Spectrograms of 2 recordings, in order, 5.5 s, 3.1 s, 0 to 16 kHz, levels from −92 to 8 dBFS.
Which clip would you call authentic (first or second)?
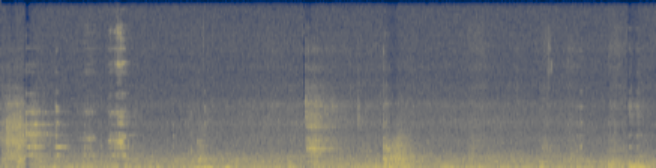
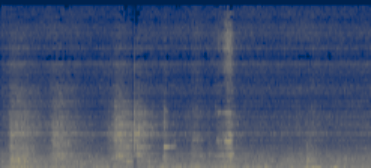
first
